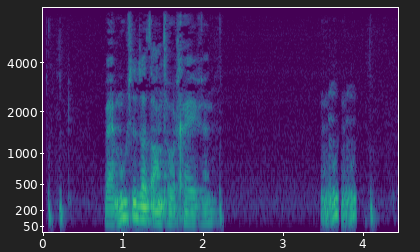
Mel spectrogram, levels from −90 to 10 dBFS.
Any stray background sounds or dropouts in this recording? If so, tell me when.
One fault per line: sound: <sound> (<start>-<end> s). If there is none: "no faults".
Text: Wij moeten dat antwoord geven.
sound: laugh (3.5-3.9 s)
